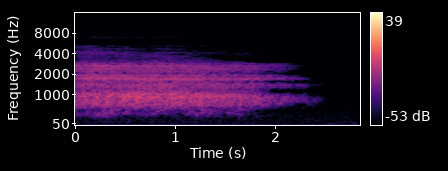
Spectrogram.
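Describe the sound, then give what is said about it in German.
One long, deep breath out through the mouth comes as a steady, airy rush that slowly fades away over a couple of seconds. “Atme nochmals tief durch die Nase ein und durch den Mund aus.”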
